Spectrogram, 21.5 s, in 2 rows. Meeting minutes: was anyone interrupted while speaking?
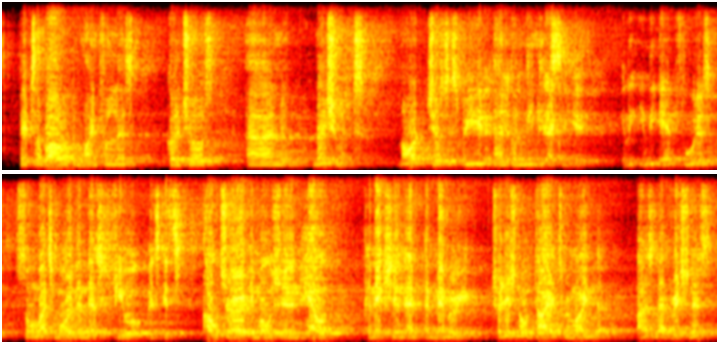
Yes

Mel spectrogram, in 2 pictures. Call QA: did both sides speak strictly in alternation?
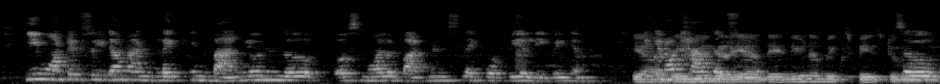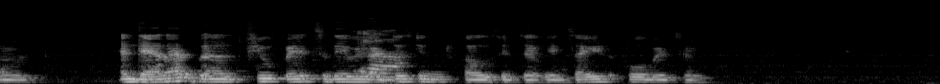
No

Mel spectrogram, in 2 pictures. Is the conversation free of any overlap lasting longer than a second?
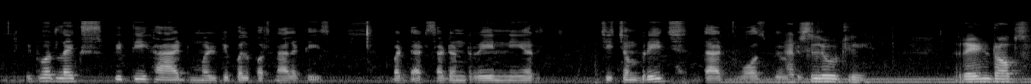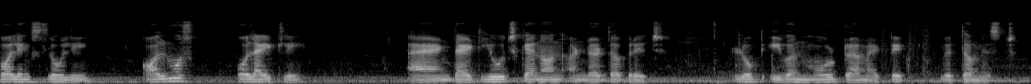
Yes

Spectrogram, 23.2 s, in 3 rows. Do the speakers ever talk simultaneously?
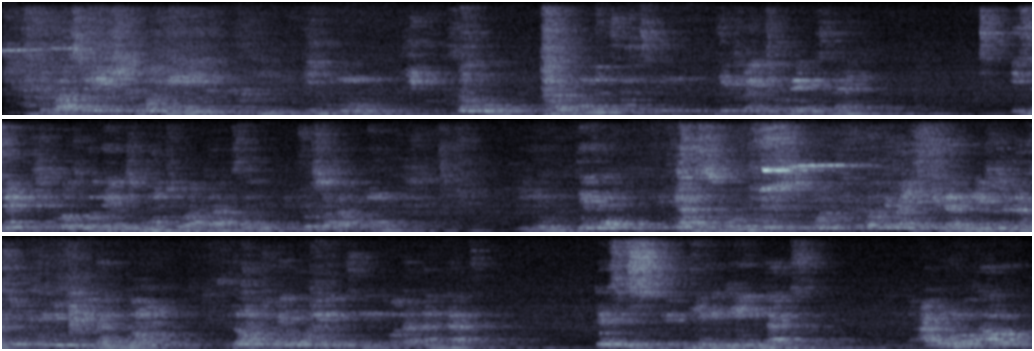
No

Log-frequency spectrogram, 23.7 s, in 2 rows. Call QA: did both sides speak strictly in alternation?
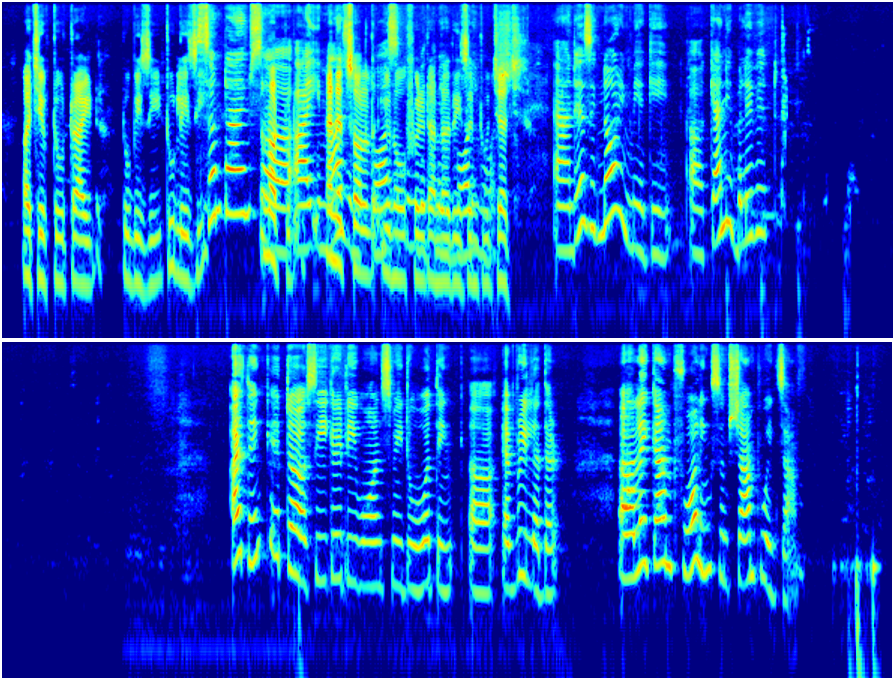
No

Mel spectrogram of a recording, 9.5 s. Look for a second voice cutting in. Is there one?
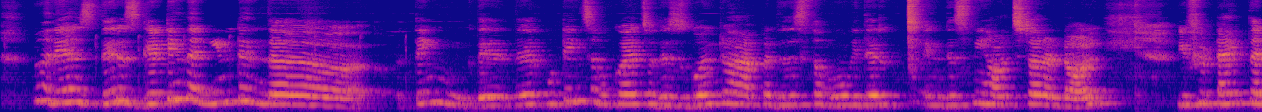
No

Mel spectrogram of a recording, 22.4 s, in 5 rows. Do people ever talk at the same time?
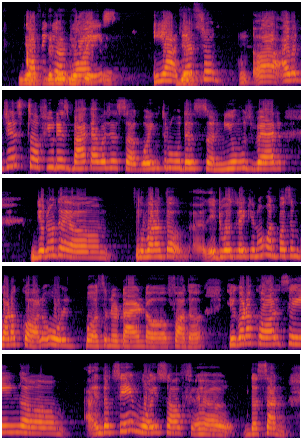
Yes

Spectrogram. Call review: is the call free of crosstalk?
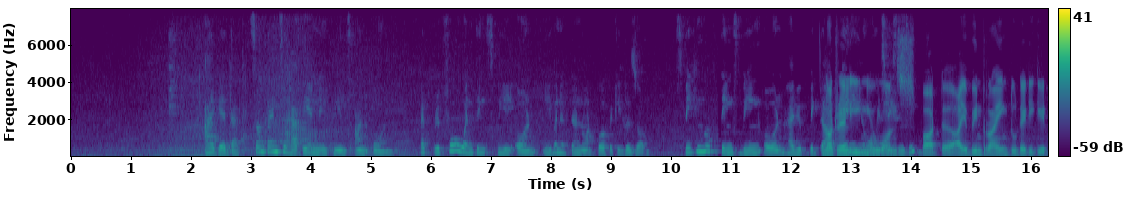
No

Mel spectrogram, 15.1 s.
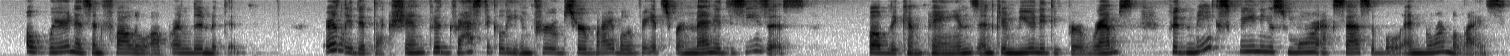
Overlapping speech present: No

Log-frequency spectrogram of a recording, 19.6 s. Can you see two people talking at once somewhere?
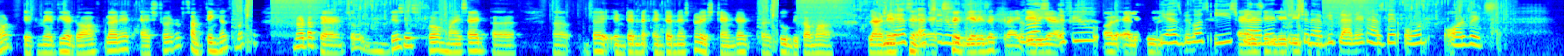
Yes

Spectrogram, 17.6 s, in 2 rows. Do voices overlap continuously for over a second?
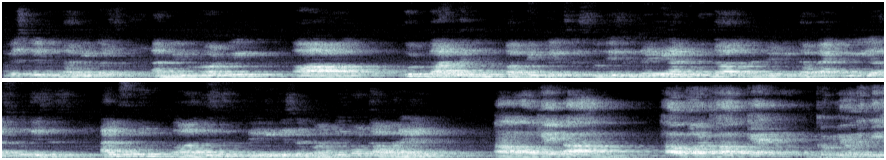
No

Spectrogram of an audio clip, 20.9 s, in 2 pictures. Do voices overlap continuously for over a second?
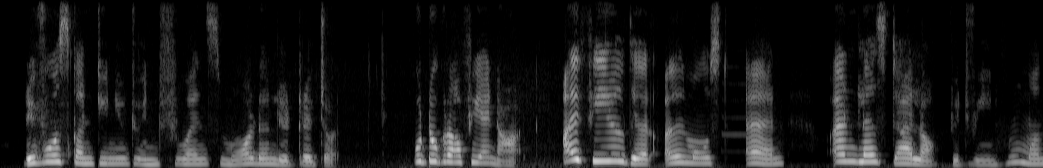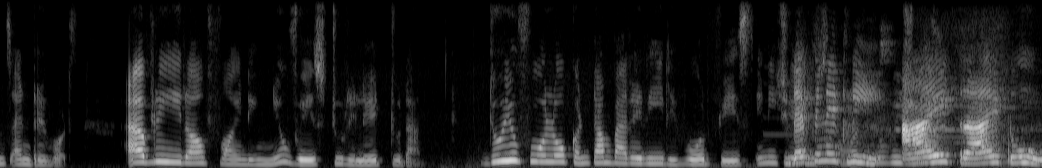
Yes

